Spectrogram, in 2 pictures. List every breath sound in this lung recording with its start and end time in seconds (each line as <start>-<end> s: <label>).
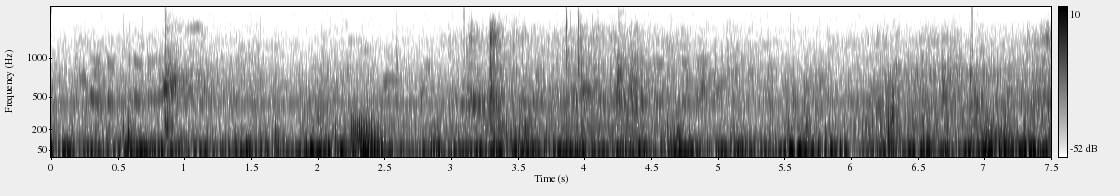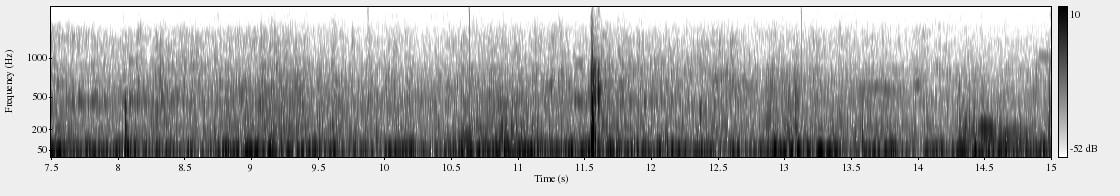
0.15-1.39 s: stridor
1.79-3.25 s: inhalation
2.16-2.52 s: wheeze
3.44-5.18 s: stridor
7.32-8.60 s: stridor
11.28-12.55 s: stridor
13.48-14.13 s: stridor
14.34-14.98 s: wheeze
